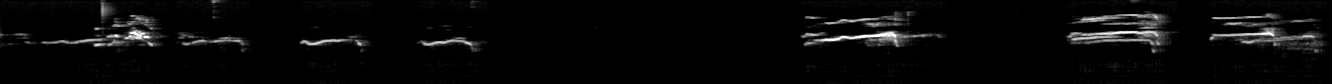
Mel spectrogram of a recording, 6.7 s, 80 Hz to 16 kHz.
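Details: Bald eagle at its nest in Miami-Dade County, Florida, on 4 June 2023 at about 12:35, uttering high, wavering squeals. Four quick piping notes are followed by a silent gap, then a few longer, slurred chittering calls.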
